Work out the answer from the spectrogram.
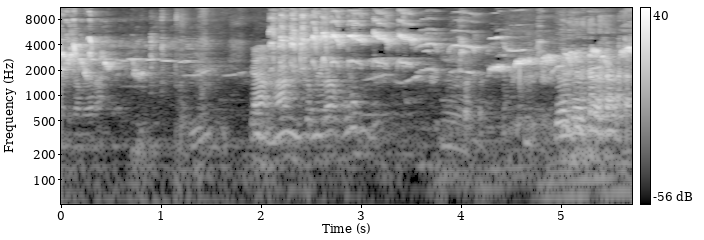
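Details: White-rumped shama song: loud, varied and rich phrases of whistles, chatters and sliding notes, getting louder after a quieter opening, with some background noise.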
